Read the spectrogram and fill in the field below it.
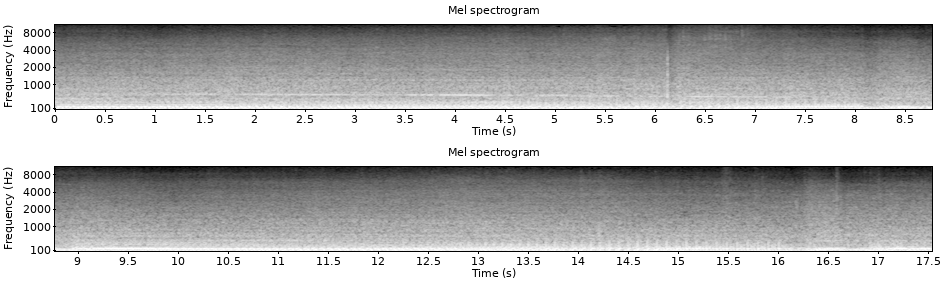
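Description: A truck's diesel engine rumbles steadily inside the cab.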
